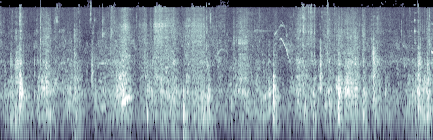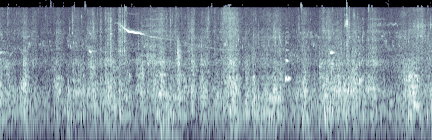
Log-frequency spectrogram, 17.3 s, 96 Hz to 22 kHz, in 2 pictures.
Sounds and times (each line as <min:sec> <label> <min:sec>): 0:00.0 very soft sound of the marina during a quiet low tide 0:17.3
